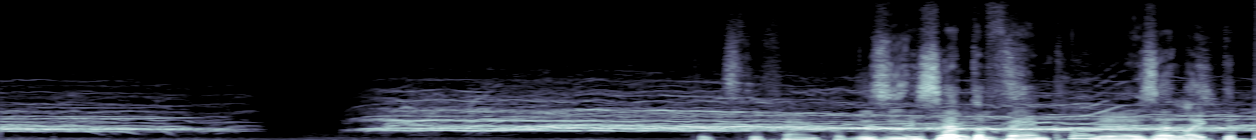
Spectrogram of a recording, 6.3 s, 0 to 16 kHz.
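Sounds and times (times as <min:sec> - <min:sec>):
crowd of kids screaming in high-pitched voices: 0:00.0 - 0:06.2
speech: 0:03.5 - 0:06.2.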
